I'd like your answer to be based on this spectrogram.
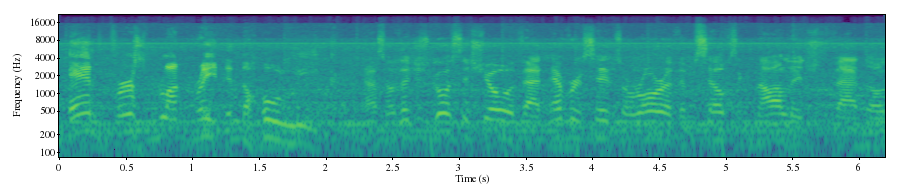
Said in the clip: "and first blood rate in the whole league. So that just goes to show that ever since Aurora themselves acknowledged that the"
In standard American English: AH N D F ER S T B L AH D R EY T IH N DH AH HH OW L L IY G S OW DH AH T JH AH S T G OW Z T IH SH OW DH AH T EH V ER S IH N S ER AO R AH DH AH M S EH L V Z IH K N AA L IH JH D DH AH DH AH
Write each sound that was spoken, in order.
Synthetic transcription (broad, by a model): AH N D F ER S T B L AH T R EY T IH N DH AH HH OW L L IY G S OW DH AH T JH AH S G OW Z T IH SH OW DH AH T EH V ER S IH N S ER AO R AH DH AH M S EH L V Z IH K N AA L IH JH DH AH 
